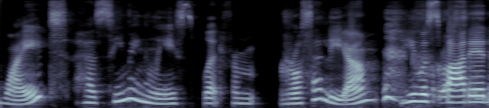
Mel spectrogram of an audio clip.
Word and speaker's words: Rosalía: Um, in other news, Jeremy Allen White has seemingly split from Rosalia. He was spotted. Rosalía. Well, you got to roll your R's.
